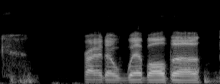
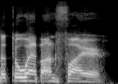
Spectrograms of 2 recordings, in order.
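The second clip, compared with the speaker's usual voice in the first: put-on high, loud battle yell; 7 semitones higher, 6 dB louder than usual. Calling out an in-character line to the others: yelling in character. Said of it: "And I'm gonna yell".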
